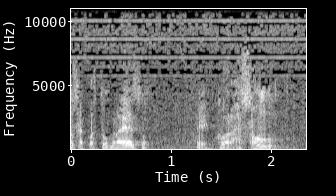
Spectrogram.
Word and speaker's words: corazón: Yo no llego a decir corazón, como lo dicen los españoles. Pero en Hispanoamérica no se acostumbra a eso, es corazón. Se escribe con Z y se pronuncia con S.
